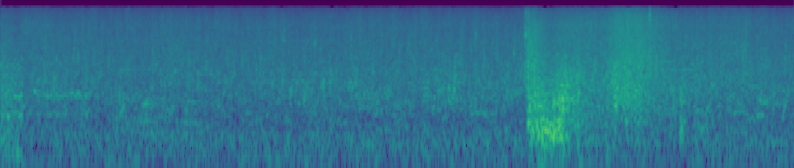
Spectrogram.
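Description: A child jumping from a diving platform into a swimming pool: one sudden loud splash about five seconds in, its spray falling away over a second or so, over a steady background hiss.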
